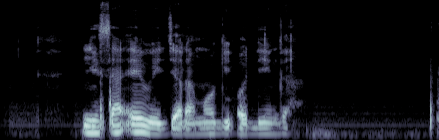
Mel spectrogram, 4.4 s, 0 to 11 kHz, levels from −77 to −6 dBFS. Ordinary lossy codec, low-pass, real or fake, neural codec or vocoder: none; none; real; none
